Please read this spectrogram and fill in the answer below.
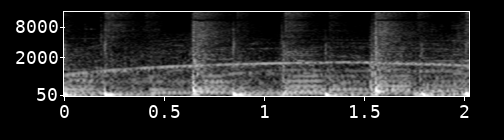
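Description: A siren wailing, its pitch rising and then falling, over music with a steady drumbeat of about two beats a second.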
